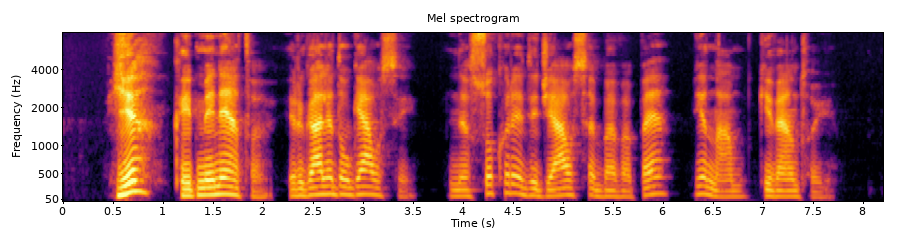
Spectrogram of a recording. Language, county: Lithuanian, Alytus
